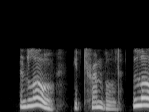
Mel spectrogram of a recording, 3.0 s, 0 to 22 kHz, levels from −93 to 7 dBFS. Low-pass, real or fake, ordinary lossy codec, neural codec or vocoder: 3.6 kHz; fake; AAC, 32 kbps; codec, 16 kHz, 8 kbps, FreqCodec, smaller model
